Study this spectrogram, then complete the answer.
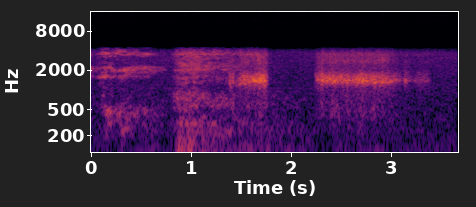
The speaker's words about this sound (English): Let's breathe. Take one breath. Breathe with me.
